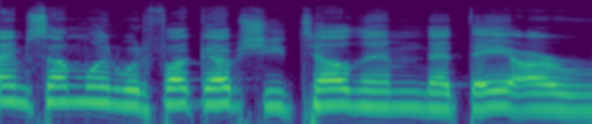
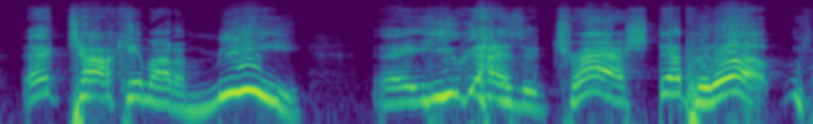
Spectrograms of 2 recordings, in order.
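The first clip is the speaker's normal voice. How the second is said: louder, higher gloating; boastful mom; 6 semitones higher, 6 dB louder than usual. Retold or imitated. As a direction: crow like a smug proud mother. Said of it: "It's like".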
